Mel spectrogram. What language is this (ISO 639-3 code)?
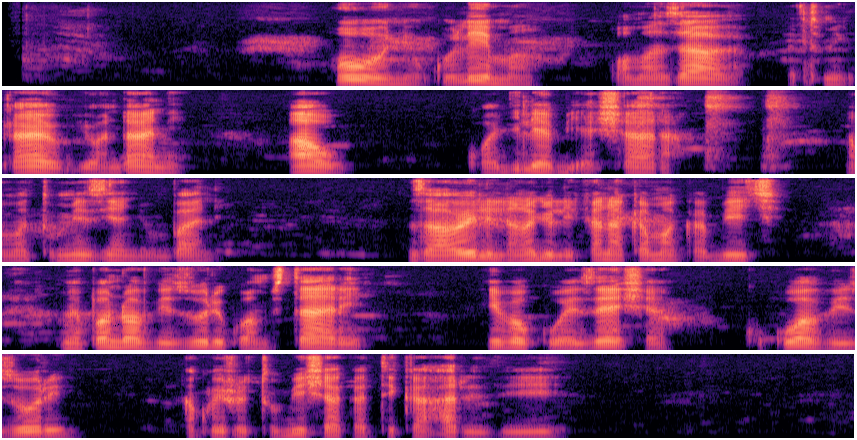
swa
